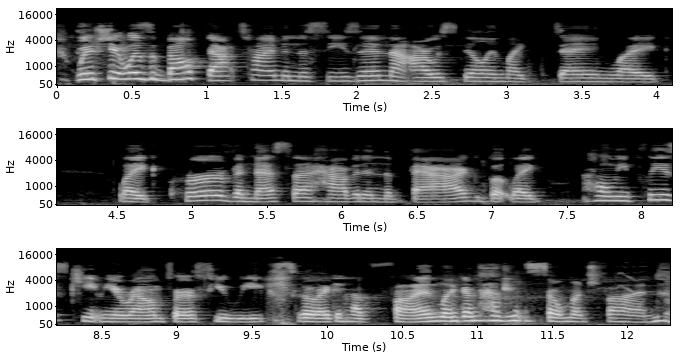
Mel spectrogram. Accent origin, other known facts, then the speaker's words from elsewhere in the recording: Indiana, United States; moved away as an adult; also born or lived in Oklahoma; at the time, I was living in Oklahoma, but I was from Indiana, so I was planning a trip home anyway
